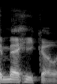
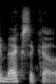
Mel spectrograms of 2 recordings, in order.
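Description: First: "Mexico" said as MEH-hee-koh; Spanish-style pronunciation. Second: "Mexico" said as MEK-si-koh; English pronunciation. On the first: Retold or imitated. Mocking how they say it, "Mexico" as MEH-hee-koh. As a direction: turn the x of "Mexico" into an h. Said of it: "multiple times they say Mexico". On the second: Shown as a demonstration. Telling them it's okay, "Mexico" as MEK-si-koh. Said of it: "you can say Mexico".

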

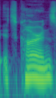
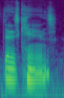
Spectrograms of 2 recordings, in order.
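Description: First: "Cairns" with the r sounded, KARNS; own spelled pronunciation. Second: "Cairns" with no r, like CANS; "Cairns" rhyming with "fans"; conceded Australian pronunciation. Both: Retold or imitated. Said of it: "if you guys wanna say Cairns".

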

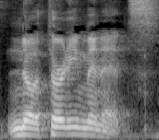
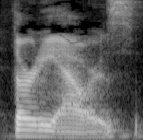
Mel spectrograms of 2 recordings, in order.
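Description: First: "thirty" stressed, falling tune. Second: Said in the usual way. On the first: Real, not acted. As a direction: correct "thirty" by leaning on it.

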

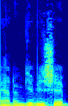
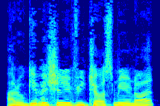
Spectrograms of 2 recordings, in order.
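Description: First: Said in the usual way. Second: Brusque and a bit quick, slightly raised; irritated brush-off to the drunk caller; blunt dismissive. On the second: Retold or imitated. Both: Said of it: "I didn't say".

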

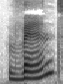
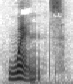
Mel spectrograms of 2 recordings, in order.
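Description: First: "went" begun with a V, as vent; V sound. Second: "went" begun with a rounded W; W sound. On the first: Teacher showing third pair, "went" said with V. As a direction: teeth on lip to start "went" as vent. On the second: Teacher showing third pair, "went" said with W. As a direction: round the lips to start "went", falling tone. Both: Shown as a demonstration. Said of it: "V و Wه".

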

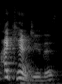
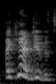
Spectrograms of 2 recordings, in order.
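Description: First: Said in the usual way. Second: Higher and louder, upset; louder upset repeat. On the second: Retold or imitated. Host quoting the upset wife's second, louder line. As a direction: say it again with rising panic. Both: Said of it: "She goes".

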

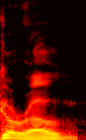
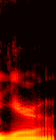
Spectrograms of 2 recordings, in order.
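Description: First: Garreau as guh-ROH; Garreau with a reduced first vowel; other pronunciation. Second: Garreau as GAIR-oh; Garreau with a full "gair" first; own pronunciation. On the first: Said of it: "If he says Garreau". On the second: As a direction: stress the start of Garreau, GAIR-oh. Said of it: "I say Garreau". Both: Shown as a demonstration.

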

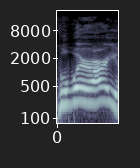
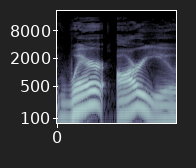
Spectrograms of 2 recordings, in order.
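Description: First: Raised pitch on a retold, concerned question; mildly puzzled question. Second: Drawn-out, measured demand at normal pitch; slow insistent question. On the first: Husband first asks his wife where she is, puzzled. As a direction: imitate a puzzled husband, high and lightly. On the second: Retold or imitated. Husband presses his evasive wife on the phone, slow and insistent. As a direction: imitate a husband asking slowly, word by word.

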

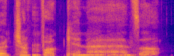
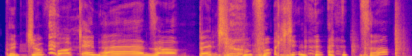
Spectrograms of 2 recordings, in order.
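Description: First: High, breathless whisper of a crowd chant; whispered hype line. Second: High, slow, stretched hype yell; DJ hype shout. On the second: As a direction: hype up the crowd like a DJ. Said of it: "you have to shout". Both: Pretend.

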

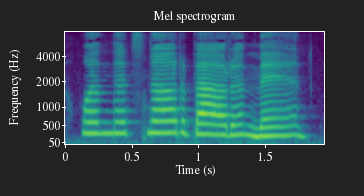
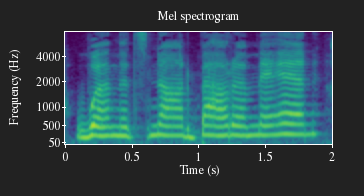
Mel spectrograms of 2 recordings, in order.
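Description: First: Gleeful, punching "not"; more delighted. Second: High, loud, delighted; gleeful announcement. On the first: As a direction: stress "not" in "not about a man". Repeated with more glee. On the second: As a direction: rejoice at a non-man email. Delight at different email. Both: Real, not acted.

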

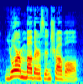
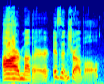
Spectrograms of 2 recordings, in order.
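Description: First: Said in the usual way. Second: "Our" punched louder at the start; stress on OUR. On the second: Retold or imitated. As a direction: lean hard on "Our", correcting yourself. Corrects "your" to "our.

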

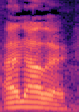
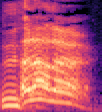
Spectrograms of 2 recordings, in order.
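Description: First: Said in the usual way. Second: High, ringing call for more; mock feast-hall bellow. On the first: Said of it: "I have another one prepared". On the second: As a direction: demand it like a god at a banquet.

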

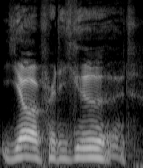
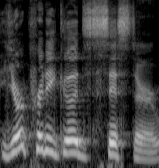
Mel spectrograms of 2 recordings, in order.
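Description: First: Put-on slow drawling old-timer voice; lightly voiced old prospector. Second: Put-on high, loud old prospector voice; a hint of a grizzled old-timer. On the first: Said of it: "they've decided that he's gonna talk like this". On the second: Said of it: "like, an old prospector thing".

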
